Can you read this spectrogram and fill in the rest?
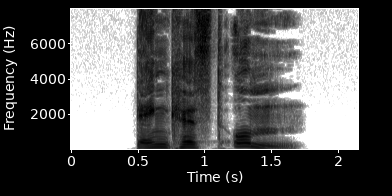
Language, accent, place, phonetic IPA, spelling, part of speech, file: German, Germany, Berlin, [ˌdɛŋkəst ˈʊm], denkest um, verb, De-denkest um.ogg
- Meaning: second-person singular subjunctive I of umdenken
